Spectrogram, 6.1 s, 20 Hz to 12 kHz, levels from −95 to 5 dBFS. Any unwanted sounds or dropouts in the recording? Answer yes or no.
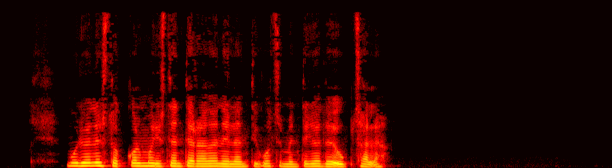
no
